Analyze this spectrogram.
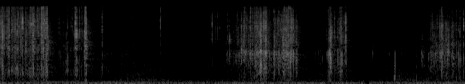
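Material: Foam beads.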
